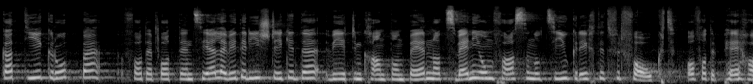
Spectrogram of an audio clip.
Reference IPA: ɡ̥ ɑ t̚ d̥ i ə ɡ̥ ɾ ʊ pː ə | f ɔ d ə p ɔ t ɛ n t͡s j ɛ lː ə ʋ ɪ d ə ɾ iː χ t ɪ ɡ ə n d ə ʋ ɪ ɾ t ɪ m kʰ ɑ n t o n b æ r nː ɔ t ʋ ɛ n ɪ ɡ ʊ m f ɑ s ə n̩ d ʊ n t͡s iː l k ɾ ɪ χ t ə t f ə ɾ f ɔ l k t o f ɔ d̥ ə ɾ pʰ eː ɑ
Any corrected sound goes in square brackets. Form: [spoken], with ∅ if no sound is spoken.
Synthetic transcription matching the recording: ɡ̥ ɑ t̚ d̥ i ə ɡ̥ ɾ ʊ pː ə | f ɔ d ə p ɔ t ɛ n t͡s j ɛ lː ə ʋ ɪ d ə ɾ iː [ʃ] t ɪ ɡ ə n d ə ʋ ɪ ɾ t ɪ m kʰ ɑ n t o n b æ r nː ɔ [t͡s] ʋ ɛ n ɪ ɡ ʊ m f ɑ s ə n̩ d ʊ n t͡s iː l k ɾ ɪ χ t ə t f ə ɾ f ɔ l k t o f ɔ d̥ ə ɾ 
